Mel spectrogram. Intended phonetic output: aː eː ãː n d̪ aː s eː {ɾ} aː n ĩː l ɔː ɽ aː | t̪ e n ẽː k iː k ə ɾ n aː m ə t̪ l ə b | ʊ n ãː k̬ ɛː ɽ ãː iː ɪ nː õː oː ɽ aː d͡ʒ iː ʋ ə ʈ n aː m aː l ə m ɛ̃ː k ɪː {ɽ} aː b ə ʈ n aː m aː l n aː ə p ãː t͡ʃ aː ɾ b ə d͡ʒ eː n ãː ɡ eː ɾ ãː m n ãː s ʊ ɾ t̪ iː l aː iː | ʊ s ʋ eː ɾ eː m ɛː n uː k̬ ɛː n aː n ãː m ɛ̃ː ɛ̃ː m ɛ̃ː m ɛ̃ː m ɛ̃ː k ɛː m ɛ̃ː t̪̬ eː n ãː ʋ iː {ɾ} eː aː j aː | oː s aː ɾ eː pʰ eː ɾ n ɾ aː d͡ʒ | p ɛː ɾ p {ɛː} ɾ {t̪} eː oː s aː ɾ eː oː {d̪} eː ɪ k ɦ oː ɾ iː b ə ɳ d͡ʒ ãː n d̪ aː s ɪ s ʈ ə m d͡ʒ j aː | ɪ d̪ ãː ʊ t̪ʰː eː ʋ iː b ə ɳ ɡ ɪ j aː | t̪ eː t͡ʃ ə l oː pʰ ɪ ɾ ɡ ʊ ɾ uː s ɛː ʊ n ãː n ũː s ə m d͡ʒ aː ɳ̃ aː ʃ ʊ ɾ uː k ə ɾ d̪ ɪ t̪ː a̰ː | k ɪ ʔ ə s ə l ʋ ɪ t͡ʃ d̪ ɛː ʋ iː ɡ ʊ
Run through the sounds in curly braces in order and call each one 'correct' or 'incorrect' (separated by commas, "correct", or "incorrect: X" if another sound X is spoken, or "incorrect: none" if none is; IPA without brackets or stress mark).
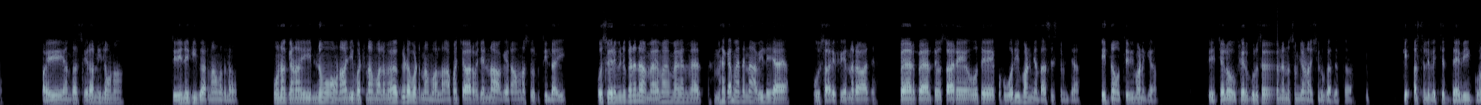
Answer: correct, correct, incorrect: l, correct, correct, incorrect: t̪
